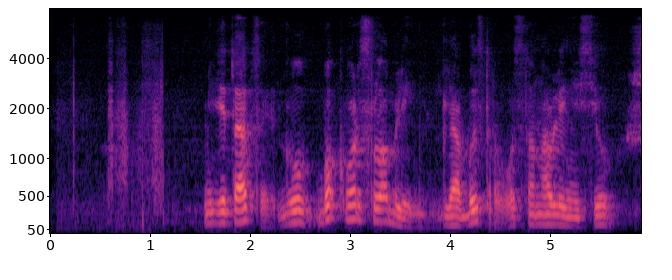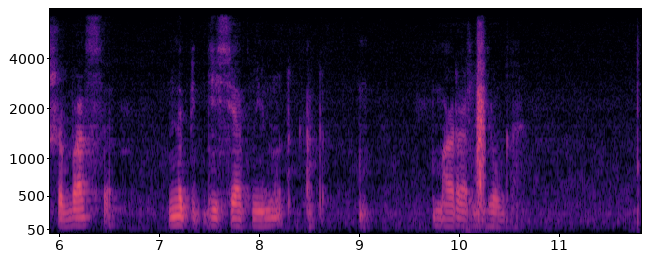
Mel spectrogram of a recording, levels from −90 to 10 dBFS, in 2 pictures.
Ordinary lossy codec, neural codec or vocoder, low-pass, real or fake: none; vocoder, 44.1 kHz, 128 mel bands, Pupu-Vocoder; 7.2 kHz; fake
